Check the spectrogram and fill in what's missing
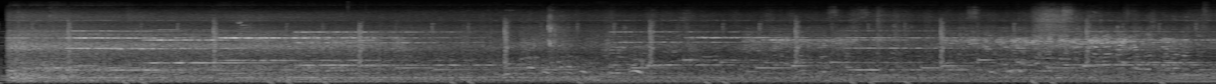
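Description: Loud, continuous rumble of the Cikuray passenger train at a station on the Jakarta–Bandung route, with metallic clanks and squeals, people talking faintly in the busy background.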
